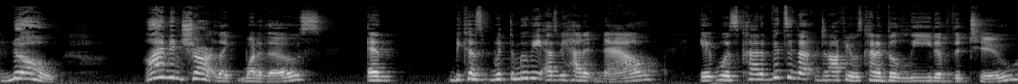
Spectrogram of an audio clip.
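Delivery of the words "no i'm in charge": angry, deliberate, pitched-up voice, losing temper. Picturing an actor as a cop who snaps: imitating Aaron Taylor Johnson getting angry. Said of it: "getting really angry. He's like".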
